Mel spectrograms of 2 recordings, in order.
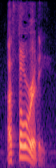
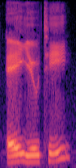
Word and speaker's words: authority: The Brits put an aw sound at the beginning, authority.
